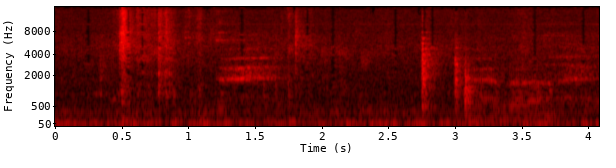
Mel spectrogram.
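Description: Chef's knife cutting green beans on a wooden cutting board: a few separate sharp knocks of the blade on the board, one about half a second in and two close together near three seconds.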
